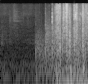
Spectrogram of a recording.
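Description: Rapid gunfire erupts in the Call of Duty Modern Warfare II video game, a sudden loud burst of shots that keeps going after a quieter start.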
